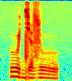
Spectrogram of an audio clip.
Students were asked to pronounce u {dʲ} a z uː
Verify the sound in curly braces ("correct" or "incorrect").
correct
